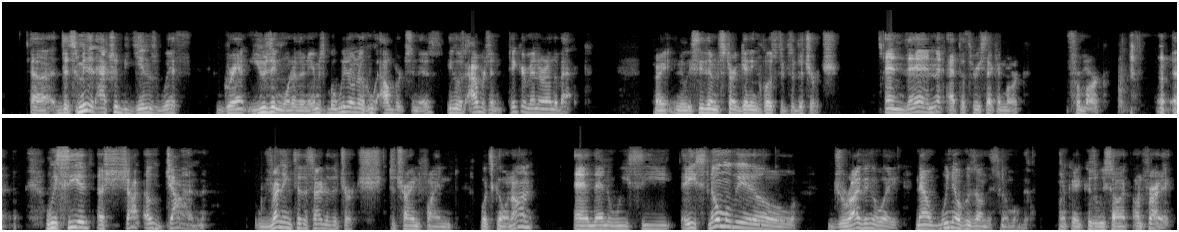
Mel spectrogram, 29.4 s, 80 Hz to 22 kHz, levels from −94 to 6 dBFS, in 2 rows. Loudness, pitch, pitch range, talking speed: -25 LUFS, 130 Hz, 120-155 Hz, 185 wpm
